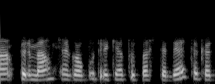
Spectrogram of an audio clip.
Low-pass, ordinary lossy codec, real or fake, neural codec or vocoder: 3.6 kHz; Opus, 16 kbps; fake; codec, 16 kHz, 8 kbps, FunCodec, trained on LibriTTS, 25 frames a second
